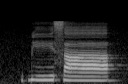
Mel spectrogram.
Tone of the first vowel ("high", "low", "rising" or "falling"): low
